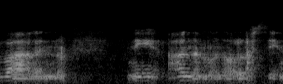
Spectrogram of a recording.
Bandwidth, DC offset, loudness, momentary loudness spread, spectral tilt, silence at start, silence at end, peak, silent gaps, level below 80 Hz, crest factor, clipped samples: 8 kHz; under 0.1%; -33 LUFS; 17 LU; -4 dB/octave; 0 s; 0 s; -14 dBFS; none; -66 dBFS; 22 dB; under 0.1%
